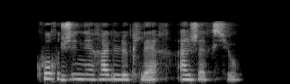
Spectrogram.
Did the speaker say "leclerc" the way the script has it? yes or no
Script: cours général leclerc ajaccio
yes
